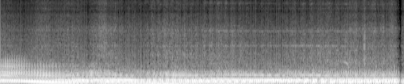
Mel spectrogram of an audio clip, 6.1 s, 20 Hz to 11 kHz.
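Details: Subaru BRZ with new unequal-length header and stage 2 tune, after retightening header and repositioning gasket to stop a leak: deep throaty boxer rumble dropping from a rev to a steady even idle, no puffing or ticking; exhaust sealed and healthy.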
